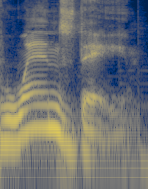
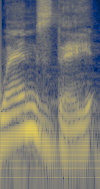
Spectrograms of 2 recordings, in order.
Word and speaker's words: Wednesday: usually happens here is we don't pronounce the d so we say when when and then we make a z sound right after w w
